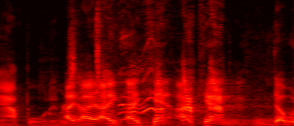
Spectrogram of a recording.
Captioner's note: laughing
